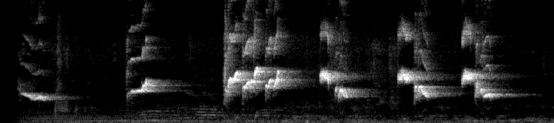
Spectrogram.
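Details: Greater green leafbird singing a run of clear, high whistled notes, each sliding downward, delivered in separate bursts with short pauses, some phrases doubled and overlapping, over a quiet background.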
